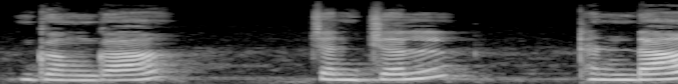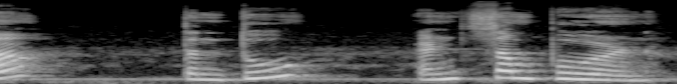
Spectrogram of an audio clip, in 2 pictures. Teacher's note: अनुस्वार, इनका उच्चारण करते समय हवा नाक से बाहर आती है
